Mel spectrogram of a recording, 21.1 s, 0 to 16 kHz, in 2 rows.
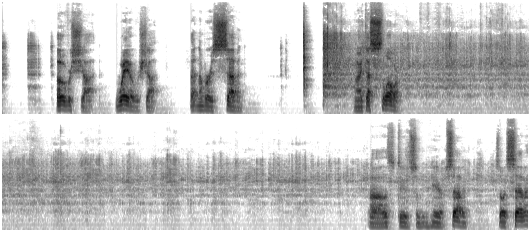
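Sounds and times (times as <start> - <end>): roulette ball rolling whir: 0.0 - 1.1, 5.6 - 21.0.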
